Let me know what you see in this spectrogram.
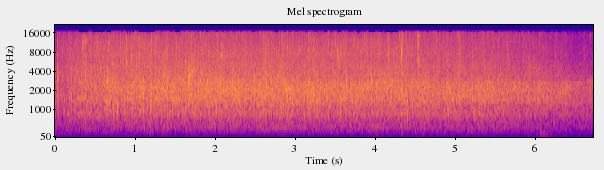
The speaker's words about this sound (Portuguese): Quem acredita nisso, dê um aplauso ao Senhor.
